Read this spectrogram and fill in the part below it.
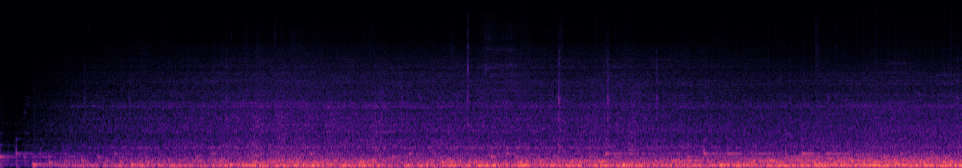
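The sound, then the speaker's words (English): A train travelling from Lviv to Kyiv at night rumbles along the tracks, a steady, deep, continuous drone with faint clicks and rattles scattered over it and no voices. “So here we are on the train from Lviv to Kyiv.”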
